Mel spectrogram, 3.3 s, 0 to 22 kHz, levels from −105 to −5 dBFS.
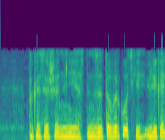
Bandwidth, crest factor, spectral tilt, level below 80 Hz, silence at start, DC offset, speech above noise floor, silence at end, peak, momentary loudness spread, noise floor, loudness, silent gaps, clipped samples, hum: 5.2 kHz; 12 dB; -11 dB/octave; -42 dBFS; 0.55 s; under 0.1%; 32 dB; 0 s; 0 dBFS; 4 LU; -43 dBFS; -12 LUFS; none; under 0.1%; none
